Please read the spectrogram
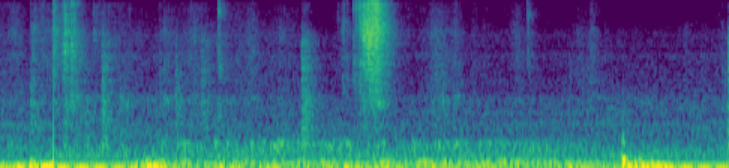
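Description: A person shifting and settling face down on a padded vinyl massage table: scattered knocks and rustles over a low rumble, with a short hiss about halfway through.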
